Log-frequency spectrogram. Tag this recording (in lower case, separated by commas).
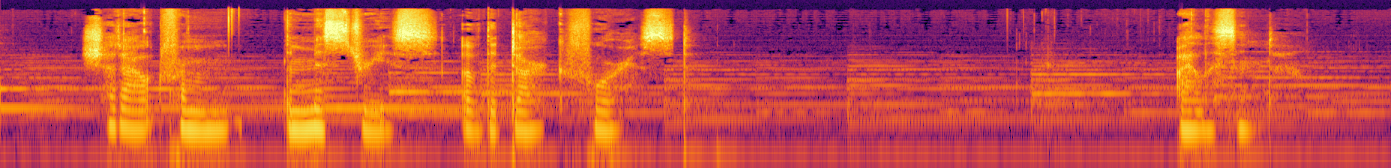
speech, music, background music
